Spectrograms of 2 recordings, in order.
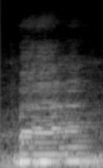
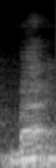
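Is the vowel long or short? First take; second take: long; short. First: The vowel is long, two beats. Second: The vowel is short, one beat.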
